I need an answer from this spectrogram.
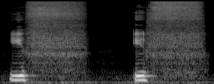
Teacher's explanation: ஃபேக்கு உங்களோட உதடுகளை எப்படி வைக்கணும்னா, மேற்பற்கள் இருக்குது பார்த்தீங்களா, மேற்பற்களுடைய ஓரங்களை உங்களுடைய கீழ் உதட்டோடைய ஈரப்பகுதியில் வச்சிங்கன்னா உங்களுக்கு ஃபேவோட சவுண்ட் கரெக்டாக கேட்கும். அண்ட் காற்று வெளியேறதையும் உங்களால் ஃபீல் பண்ண முடியும்.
